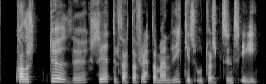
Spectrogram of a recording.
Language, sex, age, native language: Icelandic, female, 13, Icelandic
